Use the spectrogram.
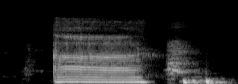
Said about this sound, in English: You bring your dog on the show?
